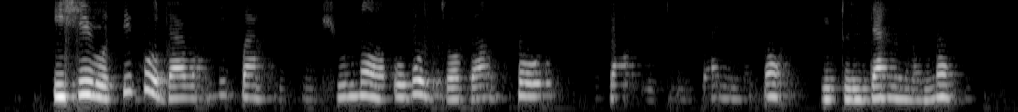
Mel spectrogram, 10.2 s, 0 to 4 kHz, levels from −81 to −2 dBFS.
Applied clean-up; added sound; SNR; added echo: neural mask model DeepFilterNet 3.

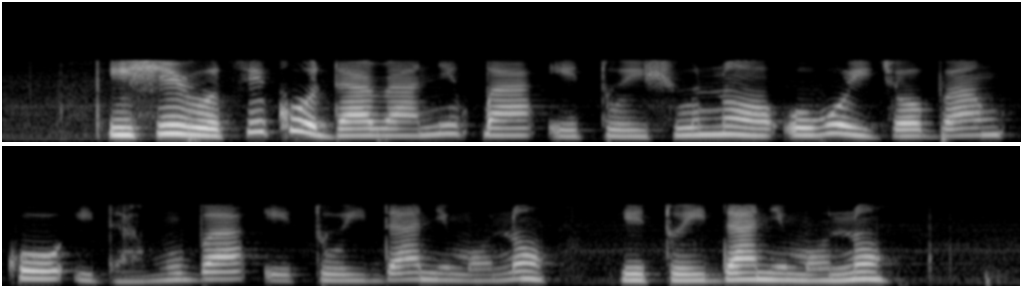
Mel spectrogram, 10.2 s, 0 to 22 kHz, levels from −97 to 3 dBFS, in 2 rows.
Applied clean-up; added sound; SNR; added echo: none; none; none; none.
